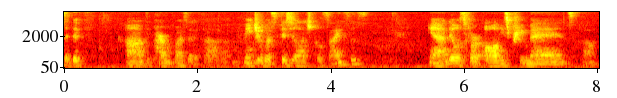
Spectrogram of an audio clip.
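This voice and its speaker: Low-voiced American woman, echoey room. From raised on US military bases, largely in South Korea. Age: 40s. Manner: candid, informal, digressive. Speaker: interview guest. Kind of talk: conversational life-story telling. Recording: echoey room, distant mic, faint noise.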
